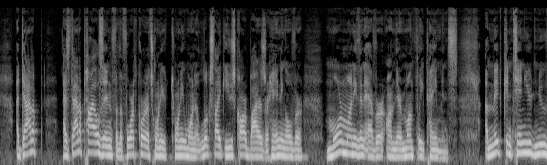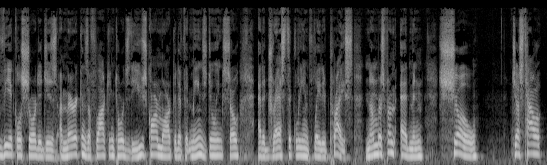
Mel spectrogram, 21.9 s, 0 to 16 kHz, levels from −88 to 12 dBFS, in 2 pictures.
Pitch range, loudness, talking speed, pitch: 130-160 Hz, -15 LUFS, 160 wpm, 140 Hz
